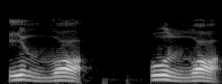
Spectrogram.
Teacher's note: اس حرف کو ہم نے موٹا اس لیے پڑھا ہے کہ یہ حرف مستعلیہ ہے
